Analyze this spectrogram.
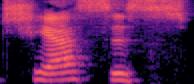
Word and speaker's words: chassis: ford so luigi's in charge of wheel and chassis production chassis so it's c-h-a-s-s why i think i don't know how it's spelled google docs translated it is c-h-a-s-s-i-s but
